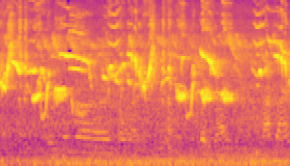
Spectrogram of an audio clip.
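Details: Red-whiskered bulbuls competing at a singing contest in central Vietnam: short, bright whistled notes and slurred chirps overlap from several birds, with a steady low hum and murmur underneath.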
